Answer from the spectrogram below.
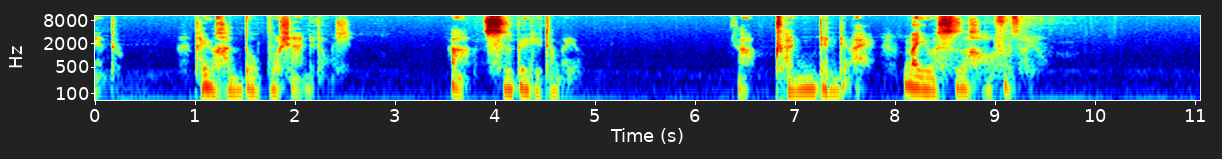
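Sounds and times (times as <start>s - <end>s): man speaking: 0.0s - 0.3s, 0.9s - 2.6s, 3.5s - 4.9s, 6.4s - 9.5s.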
